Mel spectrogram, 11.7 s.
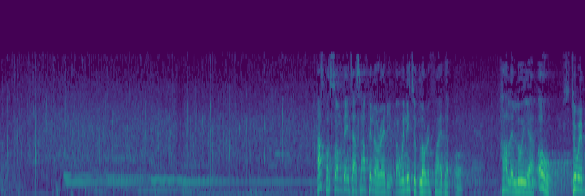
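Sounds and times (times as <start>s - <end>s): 
crowd clapping: 0.0s - 10.7s
sustained low keyboard chords: 0.0s - 11.7s
speech: 6.3s - 9.4s, 10.0s - 11.7s.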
